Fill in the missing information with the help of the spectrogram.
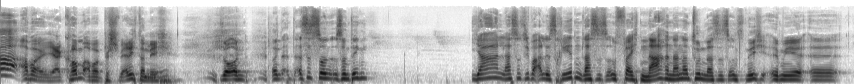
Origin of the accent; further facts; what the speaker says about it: Saxony, Germany; komme aus Sachsen, natürlich bin ich mit Onkels aufgewachsen und so.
